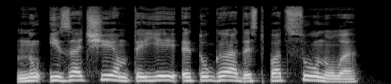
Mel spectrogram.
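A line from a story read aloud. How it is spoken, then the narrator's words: Stern question. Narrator (Russian): строго поинтересовалась Светка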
